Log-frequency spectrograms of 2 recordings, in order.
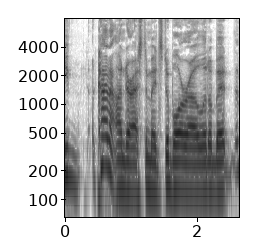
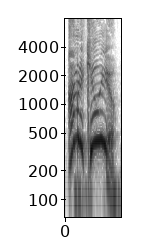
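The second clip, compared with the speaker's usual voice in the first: high, louder cheery menace; high sing-song threat; 4 dB louder, much faster than usual. Retold or imitated. Fighter threatening Hercule over the money, high and cheery. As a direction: threaten him sweetly.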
